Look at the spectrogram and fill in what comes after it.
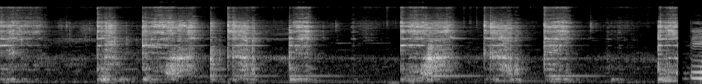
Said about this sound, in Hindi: तो अब कढ़ाई में डाल रहे हैं किशमिश को भी इसी में भूंज लेते हैं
